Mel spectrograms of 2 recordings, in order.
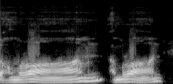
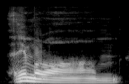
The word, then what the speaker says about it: Imran: the name wrong because it's not Amran, it is Imram, which means the last letter is M, not N.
